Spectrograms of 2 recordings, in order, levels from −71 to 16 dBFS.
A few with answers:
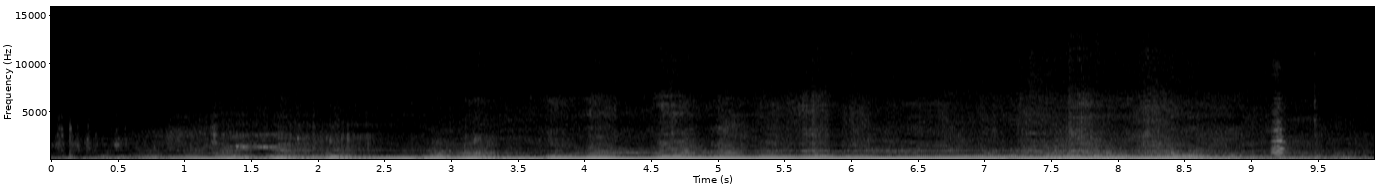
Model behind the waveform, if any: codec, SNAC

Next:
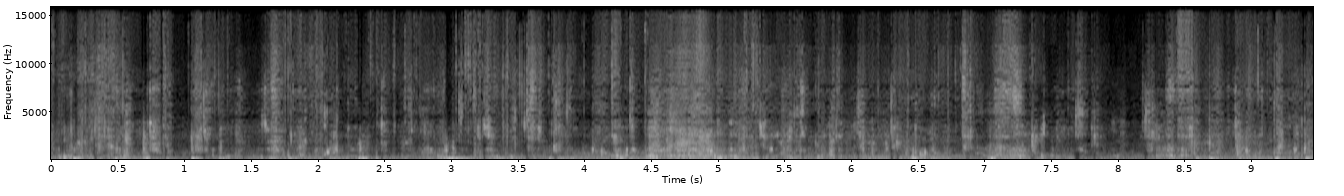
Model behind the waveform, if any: codec, SNAC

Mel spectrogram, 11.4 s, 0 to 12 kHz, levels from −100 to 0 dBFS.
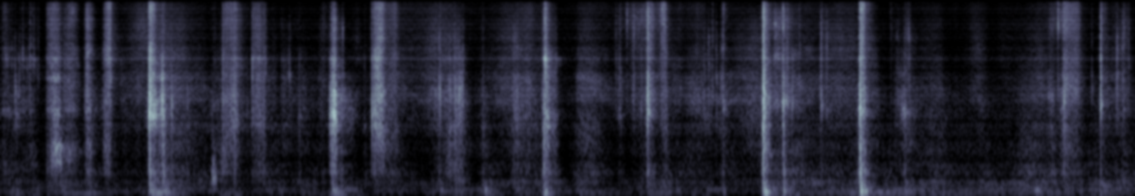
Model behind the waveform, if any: codec, SNAC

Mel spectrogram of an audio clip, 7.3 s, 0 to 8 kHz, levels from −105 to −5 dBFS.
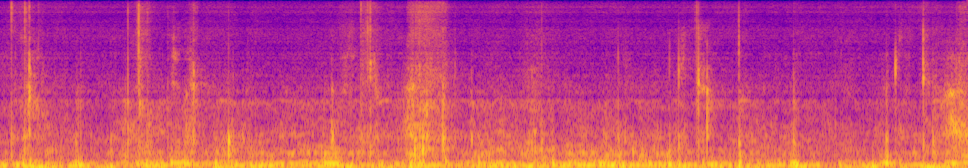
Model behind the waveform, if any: codec, SNAC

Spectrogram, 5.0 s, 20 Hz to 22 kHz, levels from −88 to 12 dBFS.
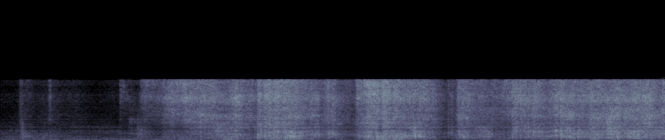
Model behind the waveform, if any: codec, SNAC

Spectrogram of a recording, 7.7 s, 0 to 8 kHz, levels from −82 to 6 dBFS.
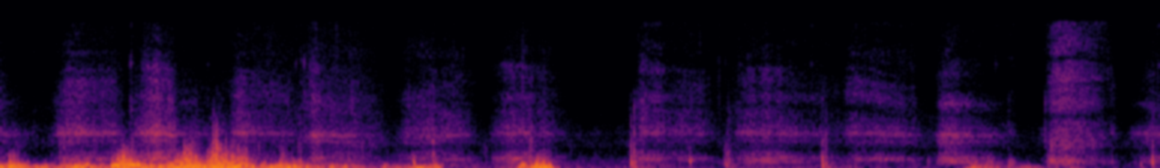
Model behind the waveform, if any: none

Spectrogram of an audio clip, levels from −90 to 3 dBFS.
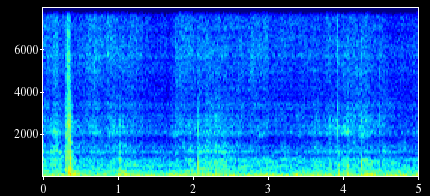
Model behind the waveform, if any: codec, SNAC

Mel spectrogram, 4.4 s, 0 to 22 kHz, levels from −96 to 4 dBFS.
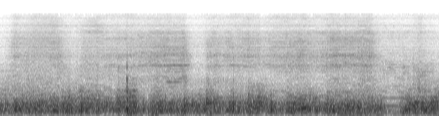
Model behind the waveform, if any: codec, SNAC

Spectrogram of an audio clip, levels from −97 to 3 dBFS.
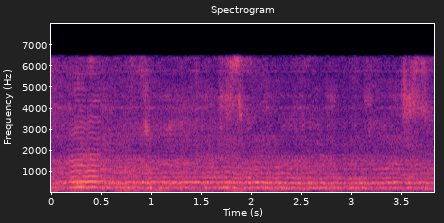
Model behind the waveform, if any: codec, SNAC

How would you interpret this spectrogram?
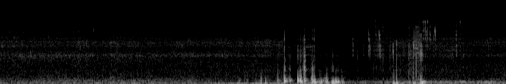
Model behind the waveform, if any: none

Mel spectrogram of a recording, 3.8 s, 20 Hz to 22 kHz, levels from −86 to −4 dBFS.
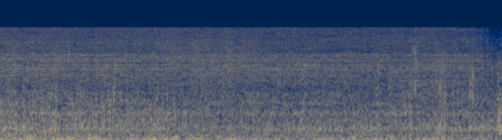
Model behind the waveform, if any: none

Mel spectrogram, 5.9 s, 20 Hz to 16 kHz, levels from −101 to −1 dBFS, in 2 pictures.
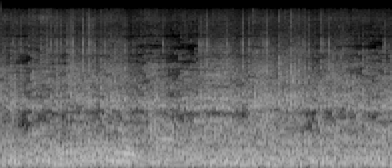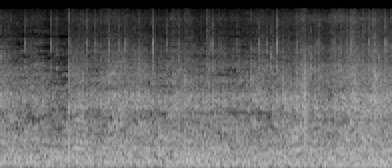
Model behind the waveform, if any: none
